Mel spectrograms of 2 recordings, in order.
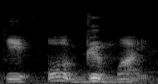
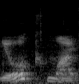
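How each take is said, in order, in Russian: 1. Перед m звонкий звук g. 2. Перед m глухой звук k. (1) "вот это к превращается в звонкую г" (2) "не диокмай"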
